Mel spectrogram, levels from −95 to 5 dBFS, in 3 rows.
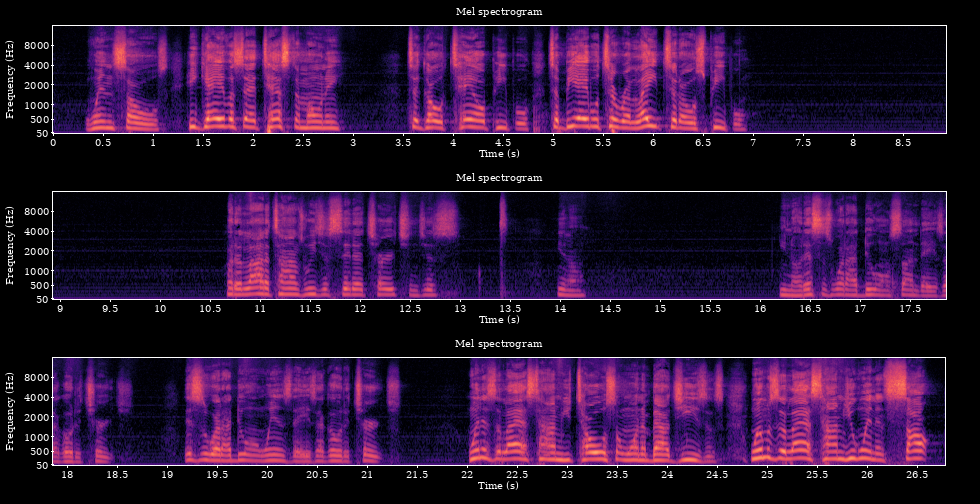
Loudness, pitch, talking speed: -22 LUFS, 185 Hz, 170 wpm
